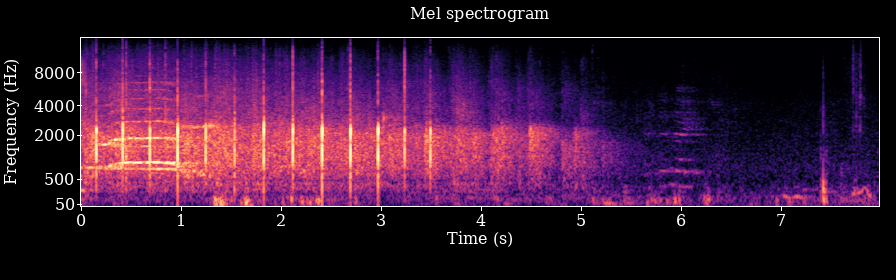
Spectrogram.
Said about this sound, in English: Can we please give Cadence from Cowgirl Cosmetics a massive round of applause?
